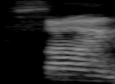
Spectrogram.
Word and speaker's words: sine: Now, we will not pronounce a sin. It's not pronounced sin. It's a sin to say sin. Okay? It's a sin to say sin of A. Okay? It's sine of angle A.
